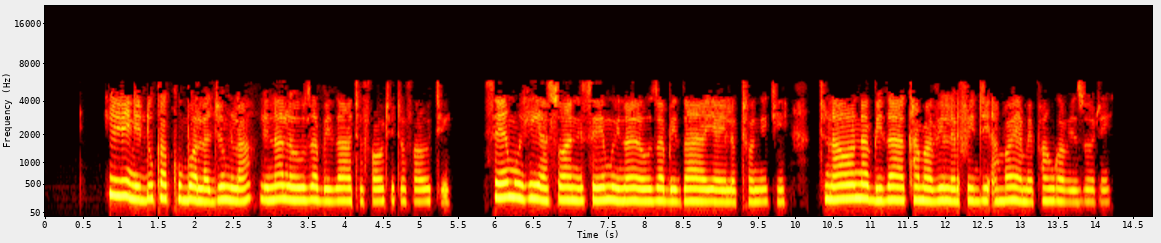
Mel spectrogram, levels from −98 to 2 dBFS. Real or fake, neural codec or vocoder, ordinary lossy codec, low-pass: fake; codec, 16 kHz, 8 kbps, FunCodec, trained on Chinese and English, 25 frames a second; MP3, 24 kbps; 7.2 kHz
